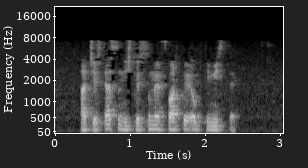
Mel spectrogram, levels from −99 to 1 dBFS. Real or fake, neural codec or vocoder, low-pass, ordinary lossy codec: real; none; 7.2 kHz; MP3, 32 kbps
